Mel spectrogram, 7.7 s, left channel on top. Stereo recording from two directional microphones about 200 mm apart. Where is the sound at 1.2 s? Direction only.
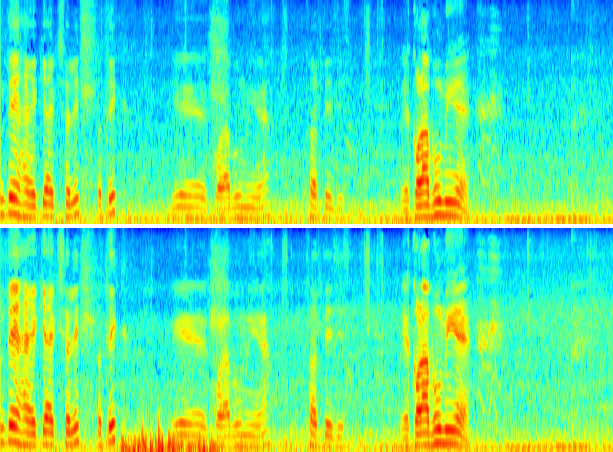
60° right (ahead or behind).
